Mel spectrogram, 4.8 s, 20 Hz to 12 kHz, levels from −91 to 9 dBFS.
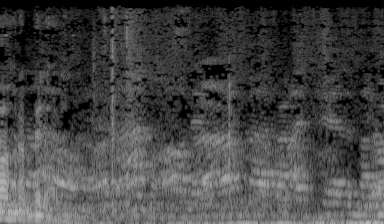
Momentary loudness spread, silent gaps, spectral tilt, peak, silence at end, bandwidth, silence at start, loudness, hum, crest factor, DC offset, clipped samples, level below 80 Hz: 9 LU; none; -5.5 dB/octave; -10 dBFS; 0 s; 11 kHz; 0 s; -31 LUFS; none; 20 dB; under 0.1%; under 0.1%; -36 dBFS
